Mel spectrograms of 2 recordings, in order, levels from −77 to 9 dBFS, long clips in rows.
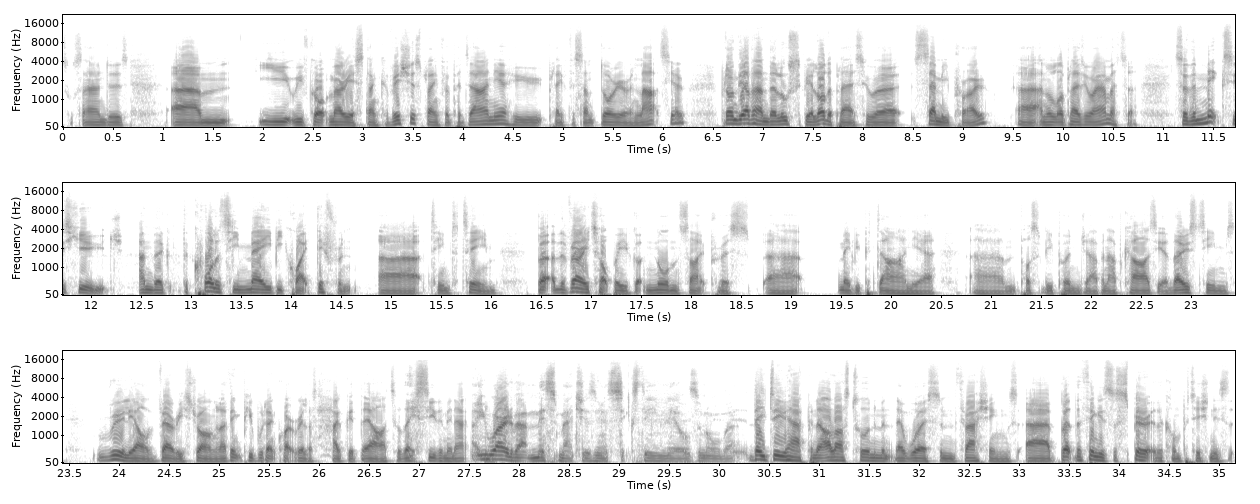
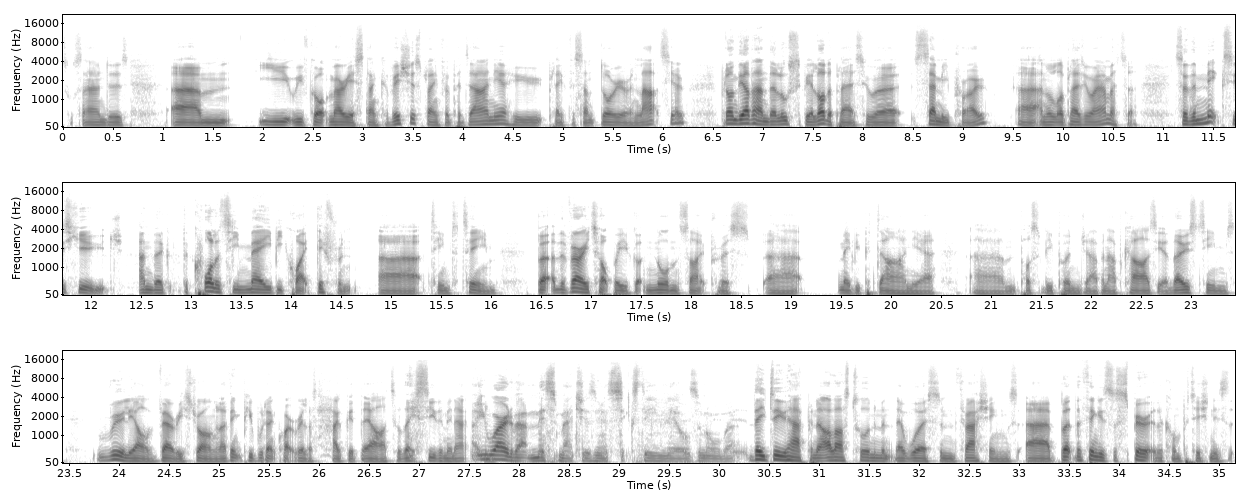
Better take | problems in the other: second | distortion; slight; 10 dB below the speech

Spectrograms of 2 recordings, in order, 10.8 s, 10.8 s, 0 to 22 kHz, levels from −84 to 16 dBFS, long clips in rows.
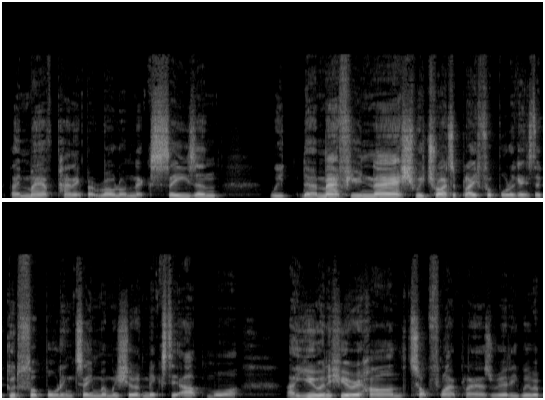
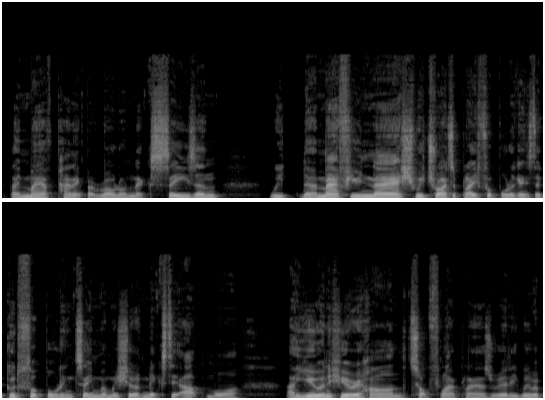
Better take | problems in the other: second | thin; somewhat; fading below 300 Hz

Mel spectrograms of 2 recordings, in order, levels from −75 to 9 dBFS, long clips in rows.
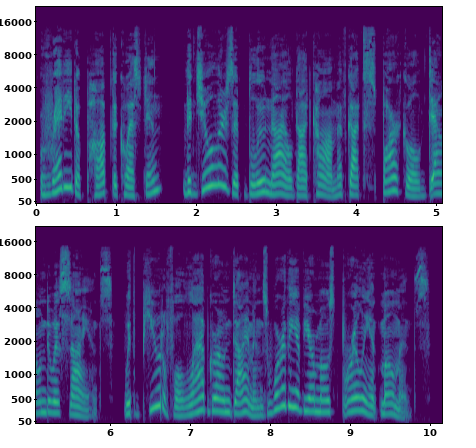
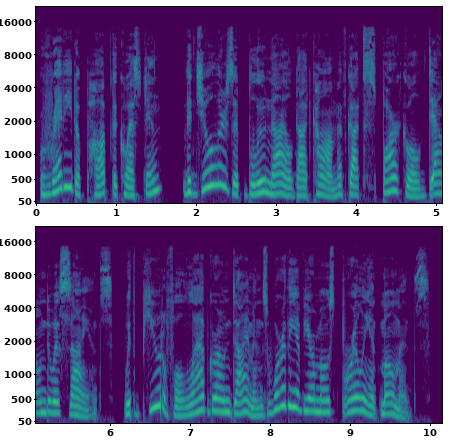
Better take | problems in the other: second | thin; very slightly; fading below 300 Hz

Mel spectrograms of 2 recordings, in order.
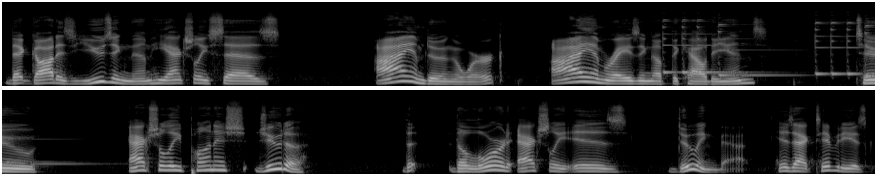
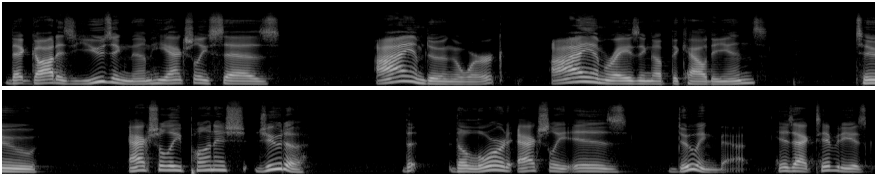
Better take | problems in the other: second | doorbell; noticeable; from 6.5 to 9.5 s; peak 8 dB below the speech

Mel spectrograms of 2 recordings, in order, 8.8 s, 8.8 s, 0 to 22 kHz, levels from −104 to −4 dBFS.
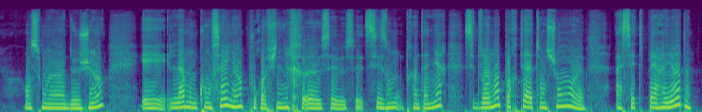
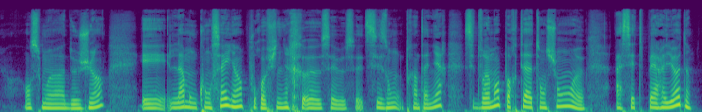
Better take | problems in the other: second | distortion; slight; 9% of the sound clipped

